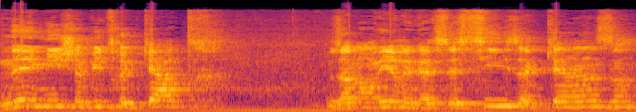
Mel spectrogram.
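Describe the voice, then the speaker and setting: A man with a high pitch is heard amid noticeable background noise and audible room echo. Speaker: itinerant preacher and theology teacher. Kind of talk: sermon. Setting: church. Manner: halting, with many fillers.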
